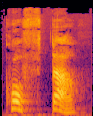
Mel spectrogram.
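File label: "kofta", Swedish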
